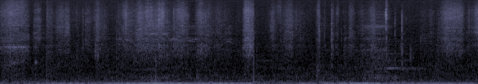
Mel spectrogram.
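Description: A metal awl tip is scratched along a line across a flat, thin panel of natural vegetable-tanned leather resting on a cutting mat. It makes quiet, uneven dry scraping and rasping strokes over a steady low background rumble.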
